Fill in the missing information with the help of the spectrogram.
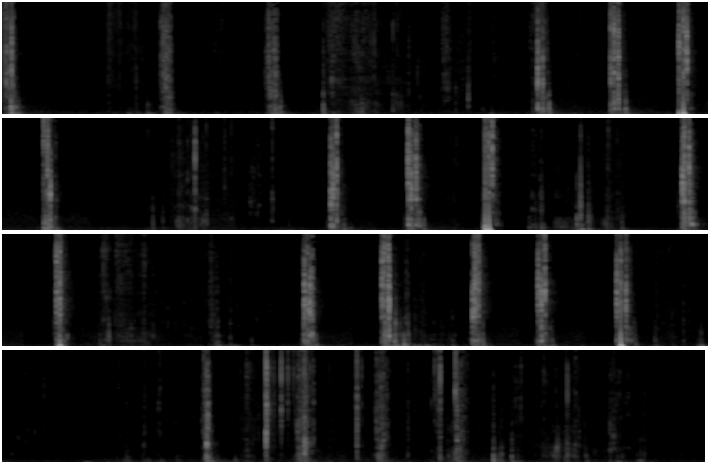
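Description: Fingers poking, pressing and squeezing a thick slime, giving sharp pops and clicks at irregular intervals, some much louder than others.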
